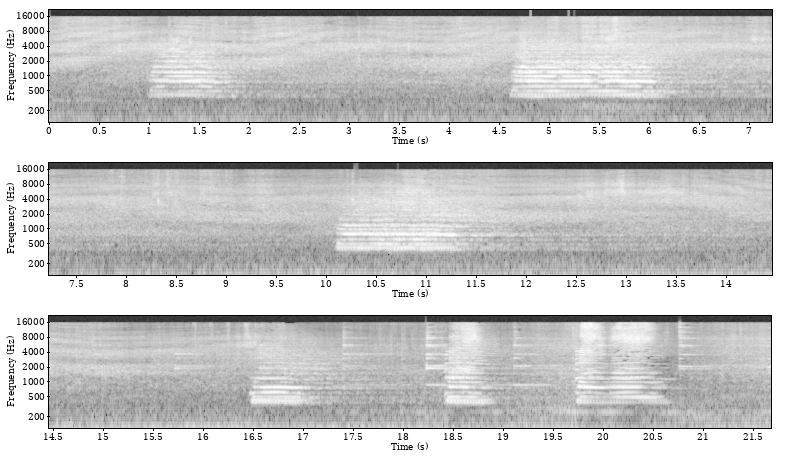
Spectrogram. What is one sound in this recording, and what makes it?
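A train horn blows in long and short blasts.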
